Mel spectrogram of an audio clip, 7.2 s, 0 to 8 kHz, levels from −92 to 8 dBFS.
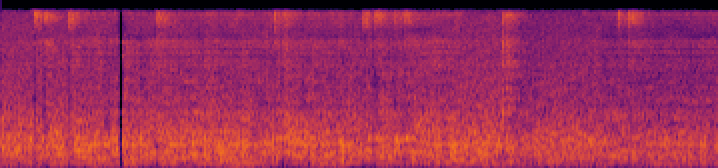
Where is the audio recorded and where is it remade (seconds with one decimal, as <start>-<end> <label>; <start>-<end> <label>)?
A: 0.0-0.7 recorded; 0.7-4.6 remade; 4.6-6.0 recorded; 6.0-7.2 remade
